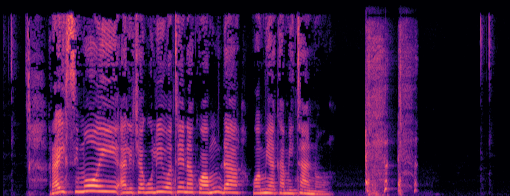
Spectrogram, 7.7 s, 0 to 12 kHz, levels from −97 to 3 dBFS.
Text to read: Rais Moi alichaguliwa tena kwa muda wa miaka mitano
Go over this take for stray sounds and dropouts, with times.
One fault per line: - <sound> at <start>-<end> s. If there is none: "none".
- cough at 5.5-6.3 s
